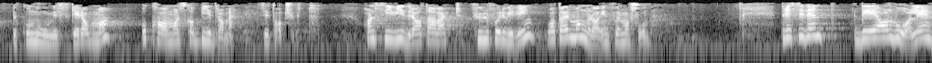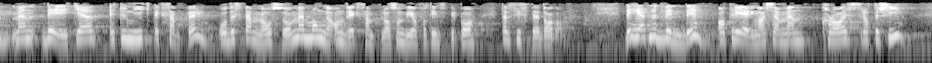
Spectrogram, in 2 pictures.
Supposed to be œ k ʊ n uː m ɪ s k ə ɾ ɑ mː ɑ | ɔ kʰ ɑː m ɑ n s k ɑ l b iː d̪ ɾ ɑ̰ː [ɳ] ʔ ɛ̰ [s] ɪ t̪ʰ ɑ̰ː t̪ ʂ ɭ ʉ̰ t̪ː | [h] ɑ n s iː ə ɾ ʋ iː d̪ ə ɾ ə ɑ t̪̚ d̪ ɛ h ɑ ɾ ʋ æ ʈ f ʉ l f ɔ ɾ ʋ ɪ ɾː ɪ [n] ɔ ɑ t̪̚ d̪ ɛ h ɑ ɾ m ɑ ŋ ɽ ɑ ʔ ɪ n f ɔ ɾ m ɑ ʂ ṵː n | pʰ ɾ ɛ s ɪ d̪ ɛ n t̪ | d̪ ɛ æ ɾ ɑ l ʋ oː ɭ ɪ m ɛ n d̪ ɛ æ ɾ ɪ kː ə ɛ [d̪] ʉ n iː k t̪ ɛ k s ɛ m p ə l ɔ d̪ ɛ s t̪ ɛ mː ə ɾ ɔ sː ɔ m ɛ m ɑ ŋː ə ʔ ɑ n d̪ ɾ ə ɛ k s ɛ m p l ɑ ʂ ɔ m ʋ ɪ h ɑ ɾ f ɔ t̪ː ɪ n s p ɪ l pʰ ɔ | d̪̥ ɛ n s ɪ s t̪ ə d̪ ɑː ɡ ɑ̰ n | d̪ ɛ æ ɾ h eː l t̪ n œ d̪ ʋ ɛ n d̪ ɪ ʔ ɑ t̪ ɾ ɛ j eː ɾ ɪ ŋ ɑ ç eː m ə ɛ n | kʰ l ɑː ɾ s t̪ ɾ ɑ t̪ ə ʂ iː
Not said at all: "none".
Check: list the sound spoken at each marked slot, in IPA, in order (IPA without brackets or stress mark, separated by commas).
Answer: m, s, h, ŋ, t̪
